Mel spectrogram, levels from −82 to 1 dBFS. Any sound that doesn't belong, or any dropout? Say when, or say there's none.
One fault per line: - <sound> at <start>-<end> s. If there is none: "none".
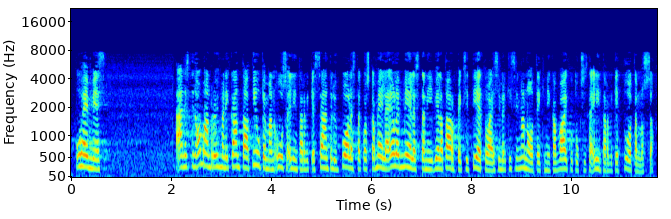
none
